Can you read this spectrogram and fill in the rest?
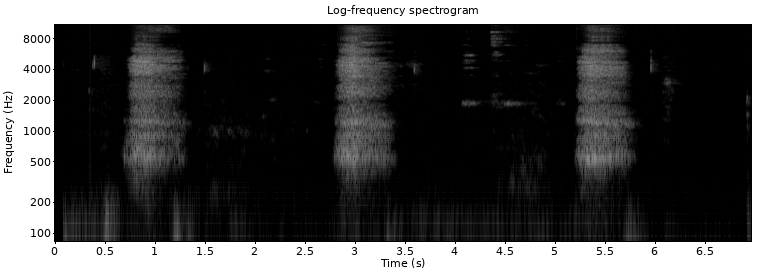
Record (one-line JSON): {"exhalation_length": "7.0 s", "exhalation_amplitude": 6130, "exhalation_signal_mean_std_ratio": 0.42, "survey_phase": "alpha (2021-03-01 to 2021-08-12)", "age": "45-64", "gender": "Male", "wearing_mask": "No", "symptom_shortness_of_breath": true, "symptom_fatigue": true, "symptom_onset": "12 days", "smoker_status": "Ex-smoker", "respiratory_condition_asthma": false, "respiratory_condition_other": false, "recruitment_source": "REACT", "submission_delay": "2 days", "covid_test_result": "Negative", "covid_test_method": "RT-qPCR"}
